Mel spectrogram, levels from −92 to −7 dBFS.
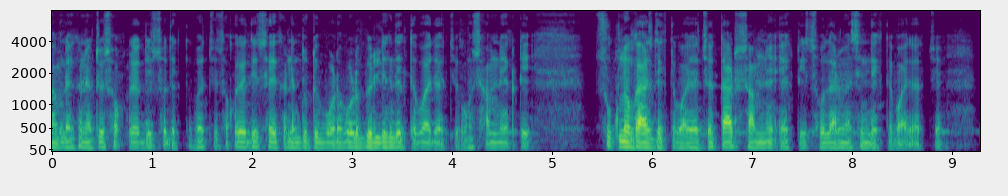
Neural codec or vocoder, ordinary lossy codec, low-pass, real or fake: codec, 16 kHz, 8 kbps, FreqCodec, larger model; none; none; fake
